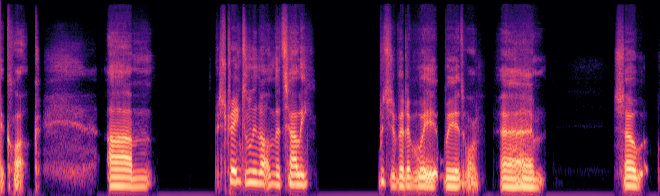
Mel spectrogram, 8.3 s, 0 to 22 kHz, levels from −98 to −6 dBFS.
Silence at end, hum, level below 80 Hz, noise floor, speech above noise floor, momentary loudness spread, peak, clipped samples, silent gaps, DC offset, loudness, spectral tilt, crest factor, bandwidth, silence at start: 0.15 s; none; -58 dBFS; -88 dBFS; 73 dB; 20 LU; 0 dBFS; under 0.1%; none; under 0.1%; -16 LUFS; -6.5 dB/octave; 18 dB; 16.5 kHz; 0 s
